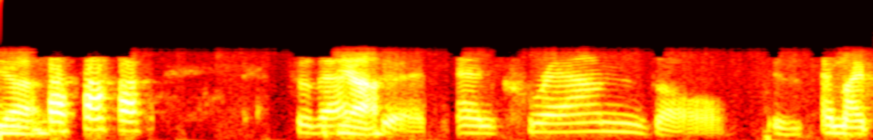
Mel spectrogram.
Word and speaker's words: Crandall: And Crandall, am I pronouncing that correctly? Yeah, Crandall.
